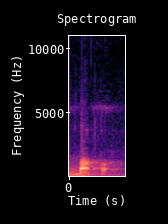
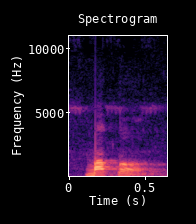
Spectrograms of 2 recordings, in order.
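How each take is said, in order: First: The final q only bounces, with no vowel. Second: A full vowel is added after the final q. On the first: The speaker calls it right. "Tapi betul-betul pantulan" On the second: The speaker calls it wrong. "bukan sengaja ditambah vokal e"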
